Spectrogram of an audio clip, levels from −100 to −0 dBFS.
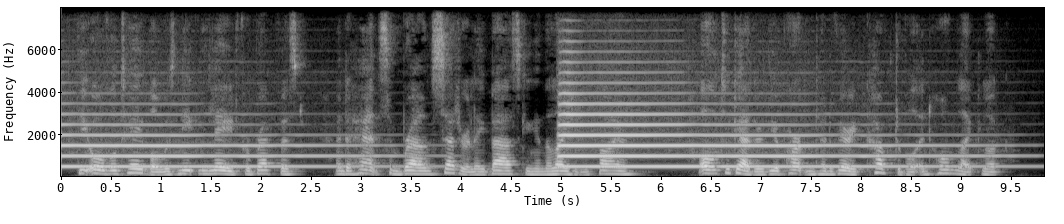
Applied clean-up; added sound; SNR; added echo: none; Trumpet; -5 dB; none.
